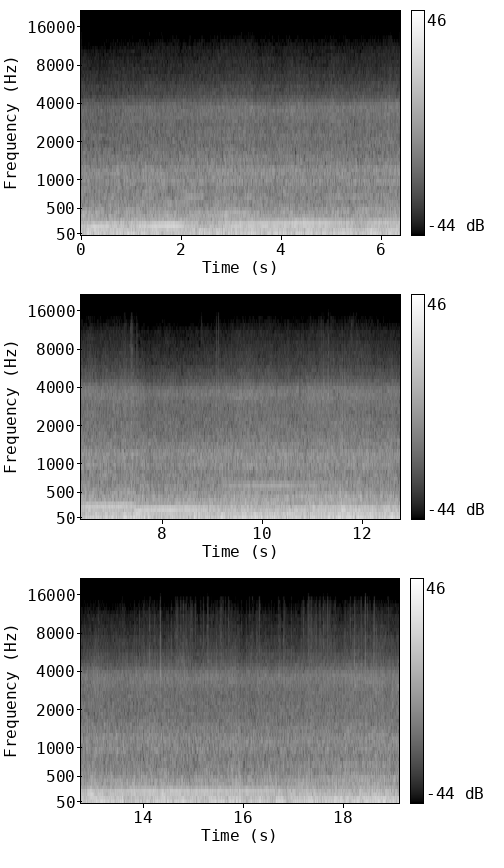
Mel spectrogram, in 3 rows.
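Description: Mitsubishi Colt CZT's 1.5-litre turbocharged four-cylinder engine at full throttle, heard from inside the cabin, over a steady low road rumble. Its note climbs, drops suddenly once about seven and a half seconds in at an upshift, then climbs slowly again.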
